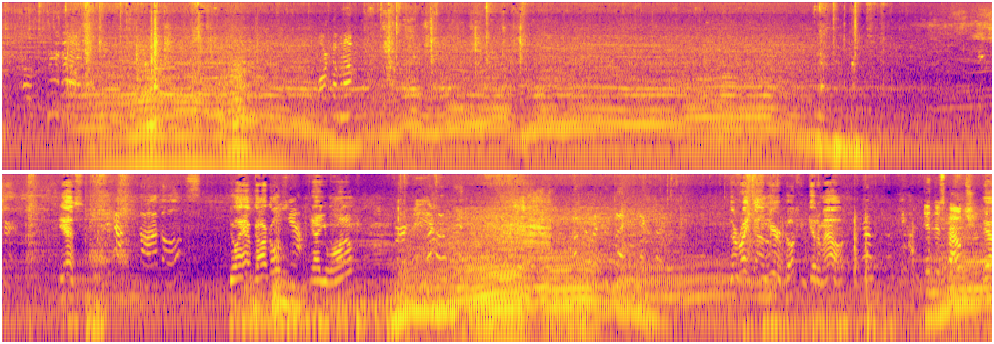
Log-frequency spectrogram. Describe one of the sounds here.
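A quad bike engine revs up and down close by.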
